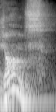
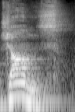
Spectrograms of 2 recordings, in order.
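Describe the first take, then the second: First: The word ends with a hissing s sound. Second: The word ends with a buzzing z sound. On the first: The speaker calls it wrong. "You don't say John's" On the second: The speaker calls it right. "You say John's. ... You use z"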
